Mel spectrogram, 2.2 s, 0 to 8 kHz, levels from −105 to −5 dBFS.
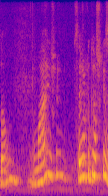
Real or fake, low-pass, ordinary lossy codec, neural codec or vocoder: real; none; none; none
